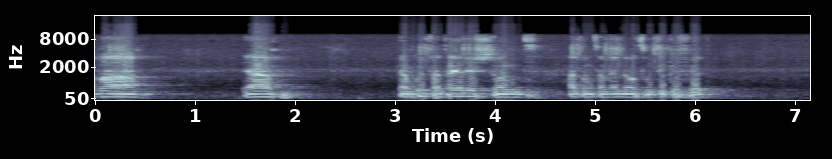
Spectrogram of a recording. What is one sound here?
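A middle-aged man speaks through a microphone over loudspeakers in a large echoing hall.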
